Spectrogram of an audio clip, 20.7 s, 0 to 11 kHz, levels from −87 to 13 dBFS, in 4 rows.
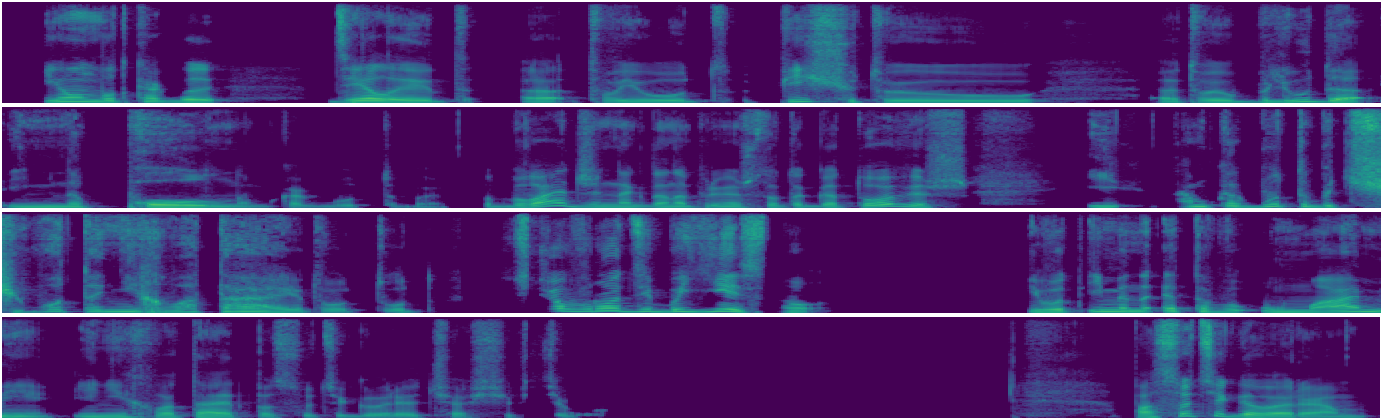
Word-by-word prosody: и 170 - -1
он 195 -2 +4
вот 165 -1 -1
как 170 -3 -1
бы 140 -1 +3 0.4
делает, 130 -5 +3
э, 105 -1 -1
твою 120 +2 -2
вот 105 -2 -5 0.2
пищу, 195 -4 0
твою, 105 -4 -3 0.4
э, - - -3
твоё 110 0 -1
блюдо 145 - +2
именно 120 -2 -1
полным, 110 - +3
как 85 0 -10
будто 85 +1 -16
бы. - - -19 0.2
Вот - - -12
бывает - - +2
же 140 - -5
иногда, 125 -2 -3
например, 110 0 -3
что-то 110 +1 -6
готовишь, 160 - -2 0.4
и 250 - -3
там 180 +3 -1
как 170 -5 -2
будто 220 +6 0
бы 160 - -3
чего-то 190 +6 +4
не 185 0 +1
хватает. 175 +4 0
Вот, - - -10
вот - - -10 0.2
всё 255 - -1
вроде 230 -2 +3
бы 210 +2 +2
есть, 210 -1 +5
но 135 -1 -4 0.7
И 135 - -3
вот 145 +2 +2
именно 185 -1 +3
этого 165 -5 -1
умами 130 - +1
и 120 - -3
не 125 0 -1
хватает, 120 0 -1
по - - -7
сути - - -10
говоря, 85 0 -8
чаще - - -11
всего. - - -17 2.0
По 120 - +3
сути 255 - +5
говоря, 100 - +1
130 Hz, 165 wpm, -26 LUFS, 110-175 Hz, 2.0 s, есть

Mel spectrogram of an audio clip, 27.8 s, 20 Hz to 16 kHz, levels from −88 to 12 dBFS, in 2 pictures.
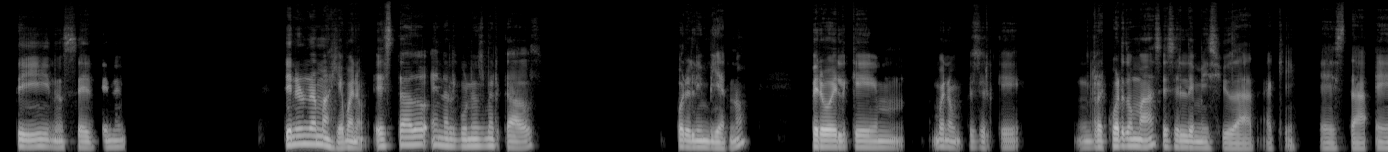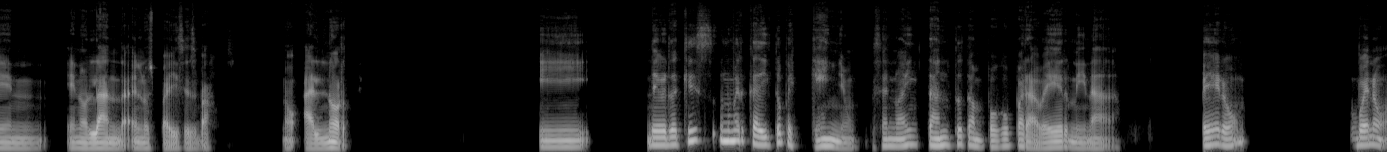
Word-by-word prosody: Sí, 120 0 +2
no 105 -1 -2
sé, 105 -1 -2
tiene 110 +1 -4 1.6
Tiene 145 +2 +5
una 160 -1 +4
magia, 115 -10 +3
bueno, 100 -3 +1
he - - -1
estado 145 +4 +2
en 140 -1 -2
algunos 120 0 +1
mercados. 115 -2 -1 1.4
Por 115 -1 +3
el 110 0 +3
invierno, 100 -3 +1 0.6
pero 115 -1 +8
el 110 0 +3
que, 105 -1 +1
mm, 105 0 -3 0.3
bueno, 110 -4 -3
pues, 105 -1 -10
el - - -8
que - - -7 0.5
recuerdo 110 +5 +1
más 120 +3 +1
es 110 0 -3
el 110 -1 +2
de 105 - +2
mi 95 -1 -1
ciudad. 90 -3 -3
Aquí - - -13 0.2
está 90 0 -5
en 90 -2 -4 0.2
en 95 0 -4
Holanda, 90 -1 +3
en 90 - -3
los 90 0 -4
Países - - -4
Bajos, - - -10 0.4
¿no?, - - -6
al 85 +1 +1
norte. 100 -2 +2 1.8
Y, 110 0 -1 0.5
de 140 0 +3
verdad 140 +1 +4
que 210 - +3
es 220 0 -5
un 210 -1 +8
mercadito 180 -6 +3
pequeño. 110 - -1
O - - -23
sea, 125 - -4
no 125 0 +1
hay 145 +4 -1
tanto 135 +3 +1
tampoco 120 -1 -2
para 110 -6 0
ver 100 +3 +1
ni 90 -2 -3
nada, 85 0 -6 0.8
pero 130 -1 0 1.0
Bueno, 140 +1 0
110 Hz, 135 wpm, -24 LUFS, 95-125 Hz, 1.8 s, pero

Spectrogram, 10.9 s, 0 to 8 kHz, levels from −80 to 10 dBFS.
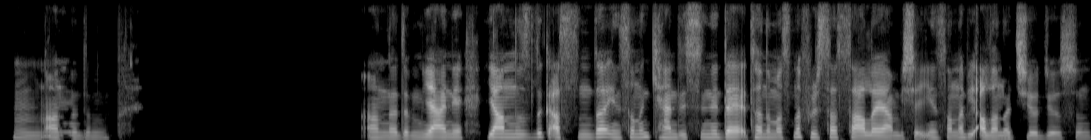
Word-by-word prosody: Hımm, 165 -3 -13
anladım. 165 0 -7 2.6
Anladım. 165 -1 -5
Yani, 175 0 +5 0.2
yalnızlık 190 +2 +2
aslında 185 +3 +2
insanın 195 +1 -3
kendisini 185 -1 -1
de 185 -1 +5
tanımasına 180 +2 -3
fırsat 195 -2 -2
sağlayan 170 -2 +3
bir 150 - -6
şey. 150 - -1
İnsana 170 +2 -6
bir 185 -1 +2
alan 165 -2 0
açıyor, 155 -1 -3
diyorsun. 155 +1 -7
175 Hz, 105 wpm, -22 LUFS, 165-185 Hz, 2.6 s, Yani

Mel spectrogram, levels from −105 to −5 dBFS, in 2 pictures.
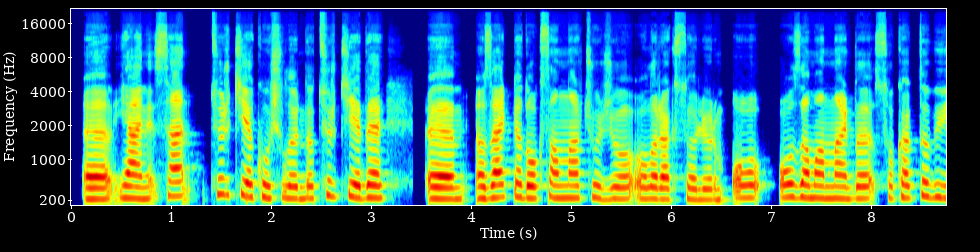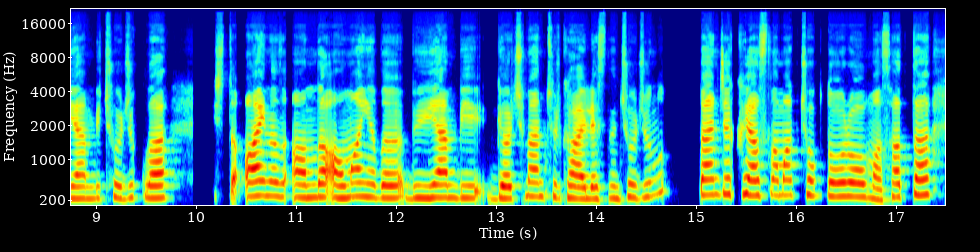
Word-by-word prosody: Iıı, 220 0 +6
yani, 235 -2 +2
sen 280 0 0 0.2
Türkiye 305 -3 -1
koşullarında 235 -2 -2
Türkiye'de, 255 -3 +1 0.4
ımm, 225 -1 +6
özellikle 250 +2 +3
90'lar 240 0 0
çocuğu 230 -3 -3
olarak 225 -1 0
söylüyorum, 210 -1 -4
o 250 - -1
o 260 +1 +3
zamanlarda 235 -2 +1
sokakta 245 +3 -3
büyüyen 230 -2 -2
bir - - -8
çocukla, 245 0 -1 0.4
işte, - - -4
aynı 280 0 +4
z - - -6
anda 255 +1 +2
Almanya'da 245 -2 0
büyüyen 245 0 +1
bir 245 0 -5
göçmen 245 +4 0
Türk 260 -3 -9
ailesinin 225 0 0
çocuğunu 265 - -7 0.3
bence 310 +1 +1
kıyaslamak 300 -1 -1
çok 290 -1 -5
doğru 275 0 +2
olmaz. 235 -5 -2
Hatta 265 +4 +2
245 Hz, 125 wpm, -23 LUFS, 235-270 Hz, 0.4 s, Iıı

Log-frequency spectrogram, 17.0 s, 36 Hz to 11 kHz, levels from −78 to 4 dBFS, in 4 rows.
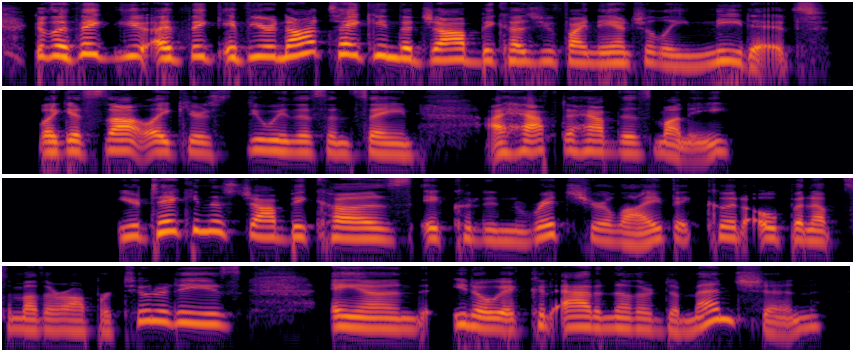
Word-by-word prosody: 'Cause - - 0
I 275 - +9
think 315 -3 +4
you 270 -1 +2
I 235 - +8
think 265 +2 0
if 250 +1 +1
you're 270 0 +5
not 325 +7 +6
taking 300 -4 +4
the 235 -1 +5
job 220 -1 +5
because 200 -2 -1
you 195 - -6
financially 175 -4 -1
need 185 +7 -3
it, - - -4 0.3
like, 165 +2 +1
it's 175 +2 0
not 185 -1 +7
like 160 0 -1
you're 160 -2 -3 0.2
doing 185 -2 -2
this 165 0 -5
and 150 -2 -6
saying, 145 -2 -2 0.3
"I - - +3
have - - +2
to 185 - -4
have 170 -1 -1
this 155 -1 -5
money" 145 +2 -3 1.2
you're 215 +3 -3
taking 290 +5 +1
this 290 -2 -2
job 200 -7 +1
because 185 -4 0
it 180 0 -2
could 180 -3 -9
enrich 165 +10 -4
your 165 - -4
life, 150 +4 -2
it - - -8
could 195 -2 -4
open 175 -3 -2
up 150 - -4
some 155 -1 -8
other 145 -1 -4
opportunities, 215 - -4 0.4
and, 160 -3 0
you 210 - -3
know, 165 -4 +1
it 145 -2 -1
could 200 - -7
add 175 0 +2
another 160 -2 -5
dimension, 150 - -5
180 Hz, 200 wpm, -24 LUFS, 160-225 Hz, 1.2 s, I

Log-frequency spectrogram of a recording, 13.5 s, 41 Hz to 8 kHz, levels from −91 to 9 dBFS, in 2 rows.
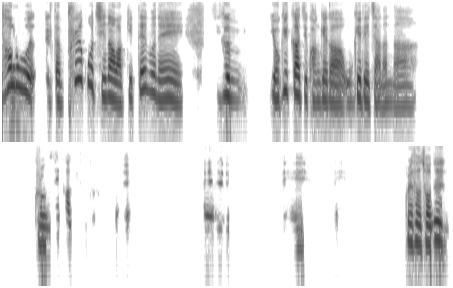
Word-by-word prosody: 서로 340 +5 +5 0.2
일단 200 -1 -3
풀고 420 -4 +2
지나왔기 215 -6 +2
때문에 215 - 0 0.4
지금 225 -2 +1 0.4
여기까지 240 -1 +3
관계가 195 -2 -1
오게 190 +4 +1
되지 195 -2 -1
않았나 175 -1 -9 1.0
그런 195 -2 -2
생각이 275 +6 -10 0.3
들더라고요. - - -31
네. - - -17 1.1
네. 290 - -8 1.3
예. - - -12
네. - - -13 1.5
그래서 215 -1 +1
저는 210 +4 +4
215 Hz, 215 characters per minute, -26 LUFS, 195-255 Hz, 1.5 s, 서로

